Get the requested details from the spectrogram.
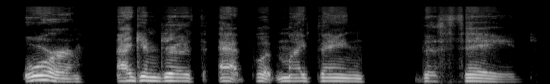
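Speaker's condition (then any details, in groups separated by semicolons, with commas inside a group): Brain injury; about 10 years after injury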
